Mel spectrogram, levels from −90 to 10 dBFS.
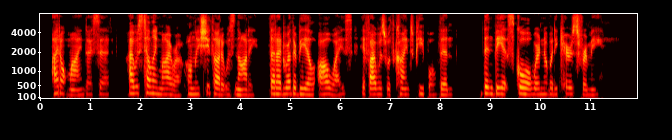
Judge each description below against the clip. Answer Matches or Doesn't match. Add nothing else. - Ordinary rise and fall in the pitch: Doesn't match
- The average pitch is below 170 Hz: Doesn't match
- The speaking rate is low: Doesn't match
